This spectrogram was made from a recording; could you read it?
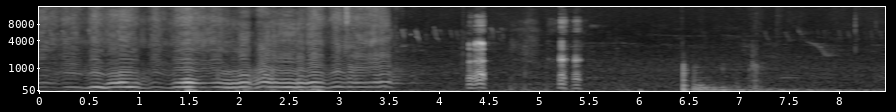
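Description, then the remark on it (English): A voice imitates a bee, giving a steady, wavering buzz for about three seconds. The buzzing cuts off, followed by a few scattered knocks and faint rustling. “Here, let me get a little bee sound going.”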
